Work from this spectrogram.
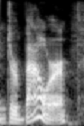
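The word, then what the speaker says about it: der8auer: This was discovered by Derbauer. That is how you pronounce that, right?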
